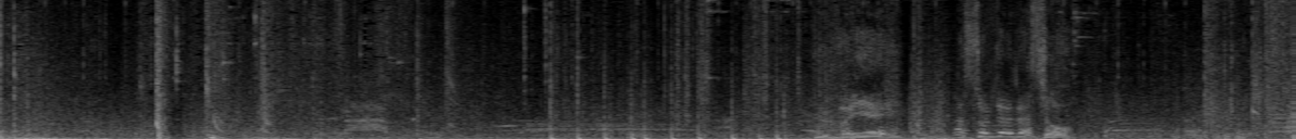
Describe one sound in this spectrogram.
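Rifles fire in sharp, rapid shots.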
